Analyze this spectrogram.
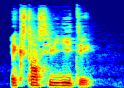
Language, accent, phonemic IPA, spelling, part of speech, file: French, France, /ɛk.stɑ̃.si.bi.li.te/, extensibilité, noun, LL-Q150 (fra)-extensibilité.wav
- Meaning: scalability (computing: ability to support the required quality of service as the system load increases)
